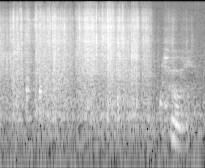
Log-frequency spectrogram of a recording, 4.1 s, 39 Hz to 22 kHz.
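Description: A plastic bag, likely the original wrapping, crinkles steadily as a Sharp GF-318ST boombox is unwrapped, with a voice speaking briefly near the end.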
